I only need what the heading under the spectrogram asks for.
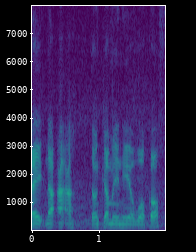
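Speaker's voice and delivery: plain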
